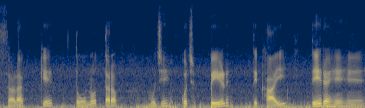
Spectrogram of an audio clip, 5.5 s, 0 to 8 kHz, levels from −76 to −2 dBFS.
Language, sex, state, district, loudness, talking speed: Hindi, male, Madhya Pradesh, Katni, -19 LUFS, 120 wpm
